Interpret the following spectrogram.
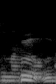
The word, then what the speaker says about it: Merlot: Oh, Merlot, you pronounce that as Merlot pala.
